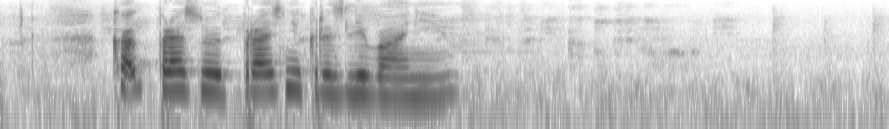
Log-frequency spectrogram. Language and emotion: Russian, neutral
